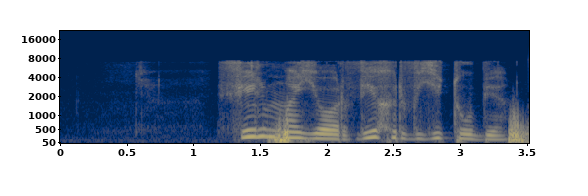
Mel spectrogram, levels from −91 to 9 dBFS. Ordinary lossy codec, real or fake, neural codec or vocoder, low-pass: none; real; none; 7.2 kHz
